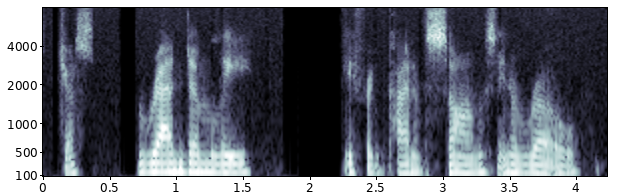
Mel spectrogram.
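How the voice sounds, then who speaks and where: A woman talks at a fairly slow pace in a very deep, low pitch. The recording is dry and close, without echo. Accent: Finnish. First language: Finnish. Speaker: singer. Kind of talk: interview. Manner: halting.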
